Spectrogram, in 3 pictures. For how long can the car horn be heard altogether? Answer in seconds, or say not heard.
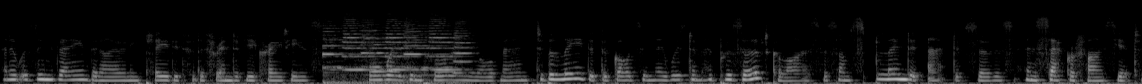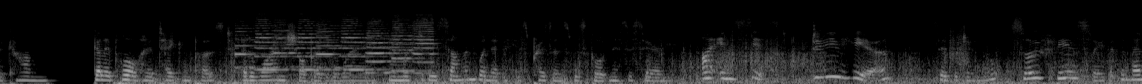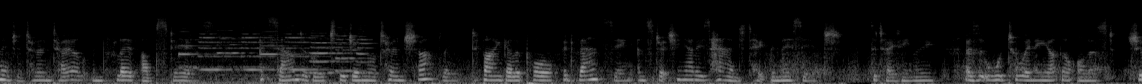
6 s.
